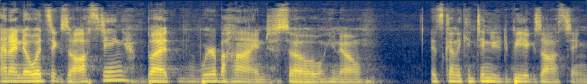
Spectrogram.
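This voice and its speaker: Over a silent background in a very clean recording, the speaker talks at a moderate pace with fairly even intonation. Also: man. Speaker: communications committee member. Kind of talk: committee report at a meeting. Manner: loud.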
